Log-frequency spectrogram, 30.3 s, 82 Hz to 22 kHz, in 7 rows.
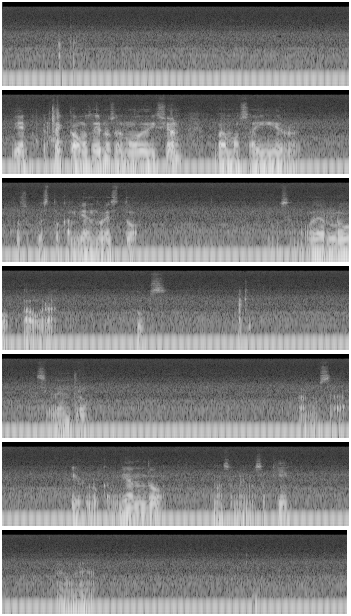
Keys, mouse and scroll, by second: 3.8 Tab, 5.1 right click, 6.4-8.0 right drag, 9.5 click, 10.5 right click, 11.9-13.5 right drag, 14.2 right click, 15.1-17.2 drag, 17.3-18.9 middle drag, 20.5-22.5 right drag, 22.7 click, 24.1 right click, 25.0 click, 26.4 click, 27.2 right click, 28.8-30.3 drag.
